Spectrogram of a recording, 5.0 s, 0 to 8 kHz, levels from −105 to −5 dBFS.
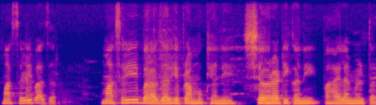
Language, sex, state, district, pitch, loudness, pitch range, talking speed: Marathi, female, Maharashtra, Pune, 180 Hz, -31 LUFS, 170-190 Hz, 120 wpm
